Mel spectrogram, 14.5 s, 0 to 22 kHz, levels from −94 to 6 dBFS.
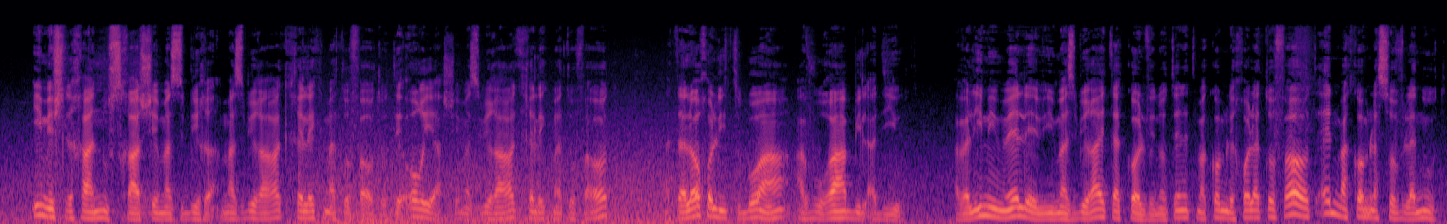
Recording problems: wind noise on the microphone; occasional gusts; 15 dB below the speech

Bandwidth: 13.5 kHz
